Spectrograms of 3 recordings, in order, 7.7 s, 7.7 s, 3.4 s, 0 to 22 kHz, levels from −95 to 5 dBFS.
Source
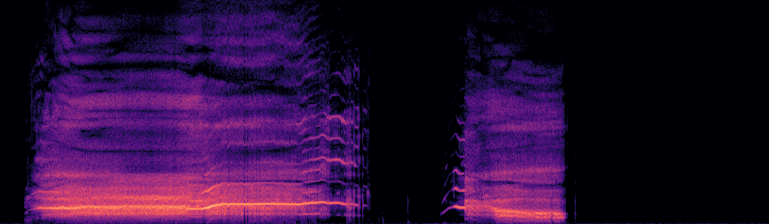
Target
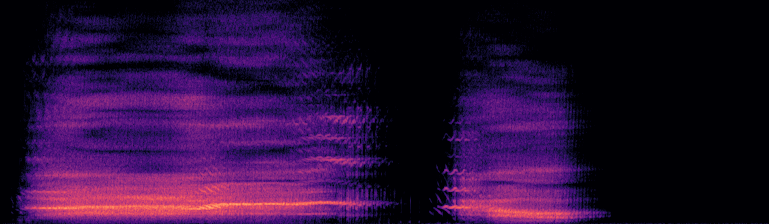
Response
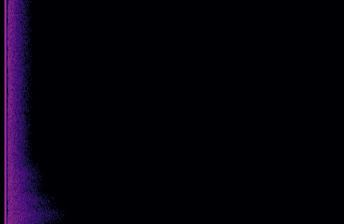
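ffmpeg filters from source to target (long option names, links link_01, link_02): -filter_complex "[0:a]afftfilt=real='re':imag='-im':win_size=8192:overlap=0.75,asplit=5[link_01][link_02][link_03][link_04][link_05];[link_02]adelay=93,afreqshift=30,volume=-11.5dB[link_06];[link_03]adelay=186,afreqshift=60,volume=-19.9dB[link_07];[link_04]adelay=279,afreqshift=90,volume=-28.3dB[link_08];[link_05]adelay=372,afreqshift=120,volume=-36.7dB[link_09];[link_01][link_06][link_07][link_08][link_09]amix=inputs=5:normalize=0,volume=2dB"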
